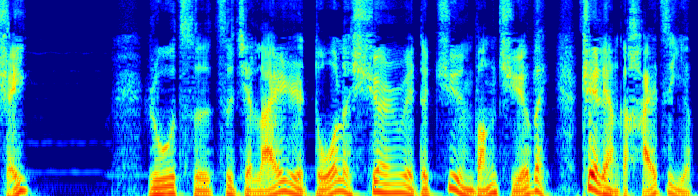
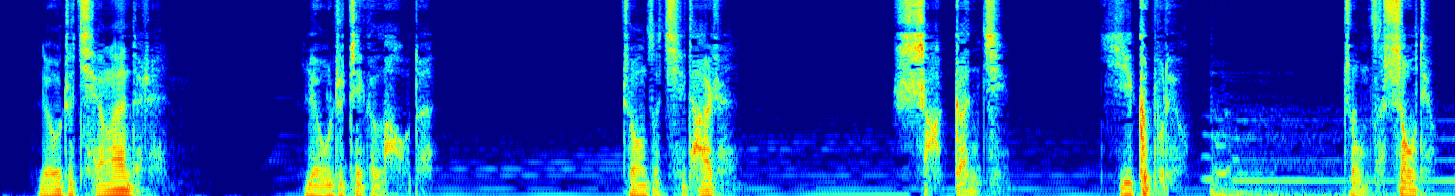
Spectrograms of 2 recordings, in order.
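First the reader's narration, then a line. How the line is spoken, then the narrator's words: Deep breath, low voice. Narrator (Chinese): 他深呼吸了下，低声道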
